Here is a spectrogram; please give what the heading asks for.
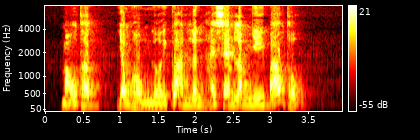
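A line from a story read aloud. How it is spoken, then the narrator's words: Grieving, indignant cry. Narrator (Vietnamese): bì phẫn kêu lên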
